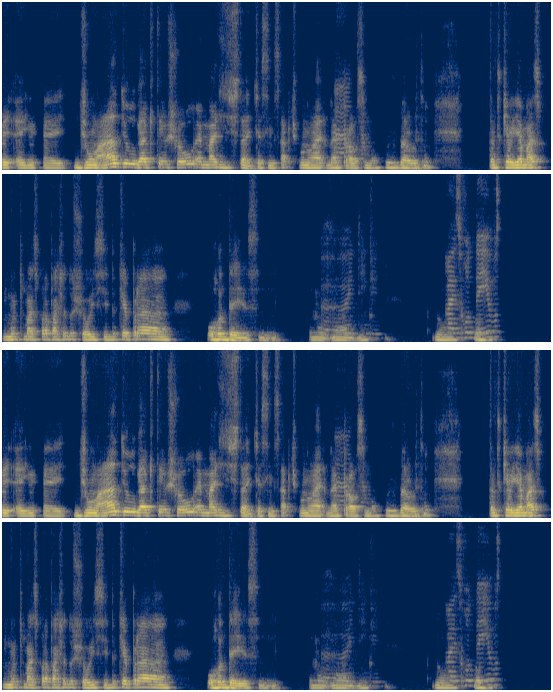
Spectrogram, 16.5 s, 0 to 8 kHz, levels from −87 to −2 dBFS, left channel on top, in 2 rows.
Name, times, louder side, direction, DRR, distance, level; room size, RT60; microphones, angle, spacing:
voice 1, 0.0-6.8 7.3-10.8 11.3-12.4 12.9-13.7 14.7-15.0 15.3-15.5, right 1 dB, 10° right, 0.3 m, -21 dB
voice 2, 5.0-5.5 13.0-14.0 14.9-15.7, equal, 55° left, 0.9 m, -38 dB
2.5 x 2.0 x 2.7 m
head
